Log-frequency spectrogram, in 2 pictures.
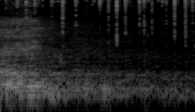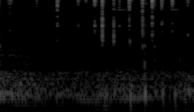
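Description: Computer keyboard typing: rapid, irregular key clicks as a short phrase is typed, thinning out into scattered clicks in the second half.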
